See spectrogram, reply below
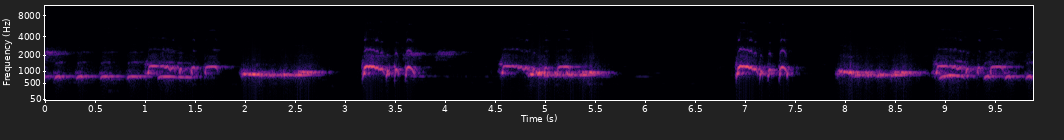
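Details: Local zebra dove song used as a lure to prompt lazy doves to sing: bubbly, rolling cooing phrases with quick trilled notes, repeated in bursts about every two seconds with short silent gaps.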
